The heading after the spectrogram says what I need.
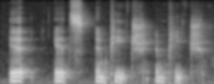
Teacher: It has the clear E vowel, letter CH say the CH sound, peach, impeach. The first syllable will be short and unstressed, and it has the ih vowel, like in it or did.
